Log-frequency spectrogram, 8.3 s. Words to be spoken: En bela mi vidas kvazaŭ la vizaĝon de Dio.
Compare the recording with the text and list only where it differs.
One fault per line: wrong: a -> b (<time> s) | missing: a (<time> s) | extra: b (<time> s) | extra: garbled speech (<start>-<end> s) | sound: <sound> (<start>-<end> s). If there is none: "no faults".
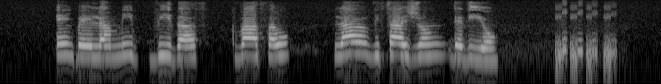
sound: laugh (6.9-7.7 s)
